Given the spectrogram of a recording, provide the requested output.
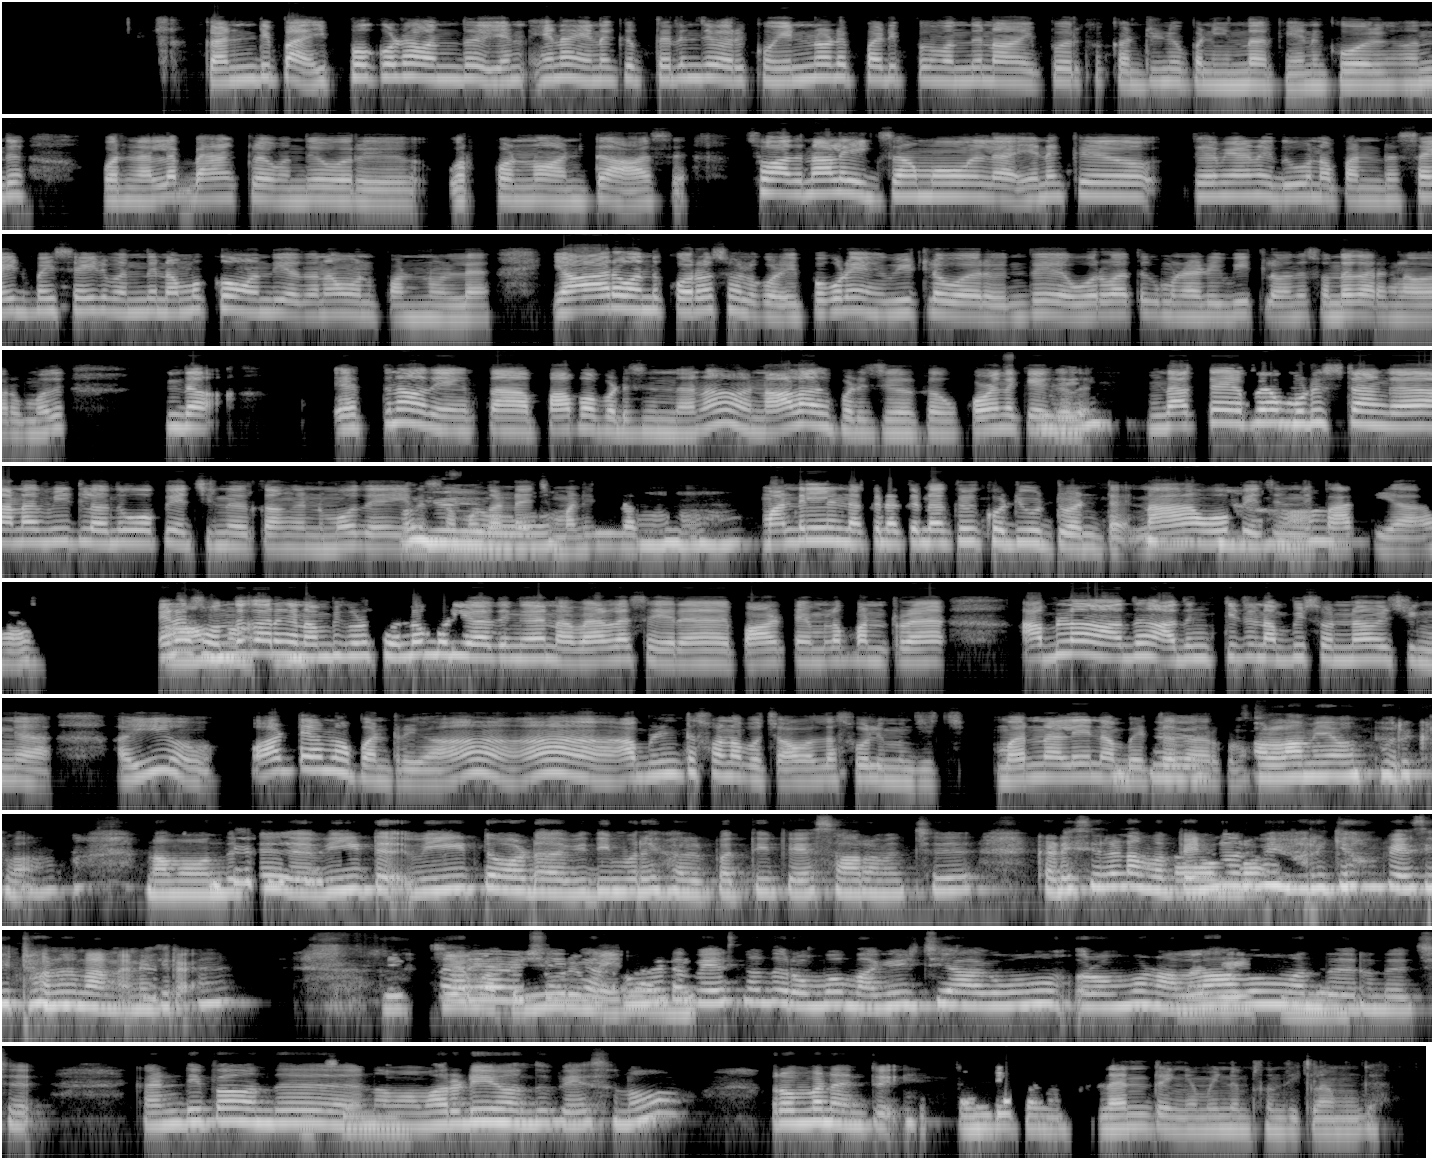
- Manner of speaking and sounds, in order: tapping; other noise; in English: "கன்டினியூவ்"; in English: "பேங்க்ல"; in English: "ஒர்க்"; "பண்ணனும்ட்டு" said as "பண்ணும் அண்ட்டு"; in English: "சோ"; in English: "எக்ஸாம்மோ"; in English: "சைடு பை சைடு"; unintelligible speech; chuckle; in English: "பார்ட் டைம்லாம்"; in English: "பார்ட் டைம்லா"; laughing while speaking: "சொல்லாமயே வந்திருக்கலாம்"; "முடிஞ்ச்சு" said as "முஞ்சிச்சி"; laugh; laughing while speaking: "பெண் உரிமை வரைக்கும் பேசிட்டோம்ன்னு நான் நெனைக்கிறேன்"; laughing while speaking: "ஆமா"; chuckle
- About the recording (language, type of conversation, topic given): Tamil, podcast, காதல் அல்லது நட்பு உறவுகளில் வீட்டிற்கான விதிகள் என்னென்ன?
